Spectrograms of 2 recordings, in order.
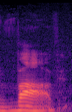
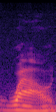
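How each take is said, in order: First: The word begins with a V sound. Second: The word begins with a W sound. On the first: This is the modern Hebrew pronunciation. "in modern day Israel and elsewhere with the Hebrew, we say vav" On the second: This is the biblical scholars' pronunciation. "They pronounce it wow, W A W"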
